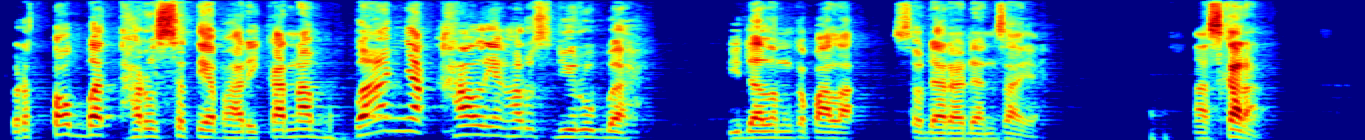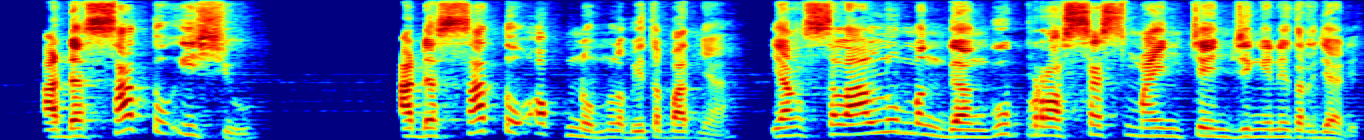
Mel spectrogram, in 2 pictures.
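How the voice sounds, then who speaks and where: A man's voice: a little high, expressive, moderate pace, a bit bright. A middle-aged man preaching a sermon, telling a personal story with frequent asides to the congregation. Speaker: pastor.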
